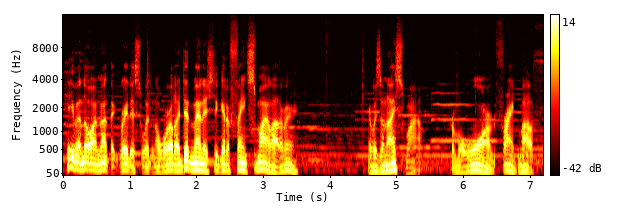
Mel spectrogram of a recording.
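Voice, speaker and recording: Radio detective hero: American, low and animated, colloquial, wry but considerate, vintage drama delivery. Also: male voice. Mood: reflective narration. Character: wry, caring American male insurance investigator hero. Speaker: lead actor and narrator. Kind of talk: old-time radio detective acting. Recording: old radio drama with music.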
